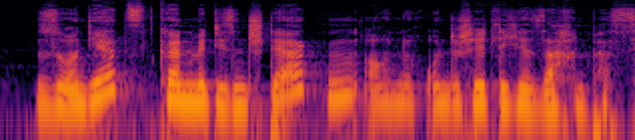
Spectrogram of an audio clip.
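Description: With vocal fry and lively intonation, a woman talks at a fairly high pitch. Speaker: solo podcaster. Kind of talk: casual monologue.

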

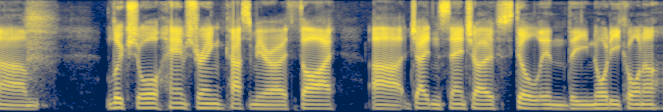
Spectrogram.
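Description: On a very clean recording with a silent background, a man with an Australian accent speaks at a moderate pace in a fairly low, monotone voice with flat intonation. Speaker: podcast co-host. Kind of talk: casual chat.

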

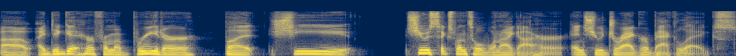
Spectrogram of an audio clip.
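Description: At a fairly slow pace, a man speaks with medium pitch and lively intonation. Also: quiet background. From Ohio, US Midwest. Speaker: creative manager and video producer. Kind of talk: casual interview chat.

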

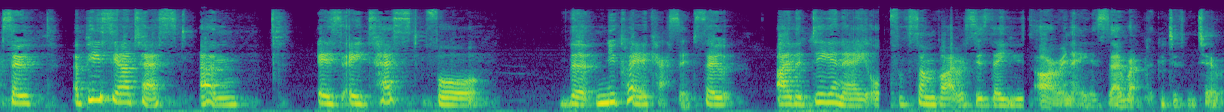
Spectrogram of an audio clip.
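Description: A woman speaks very slowly in a British accent, at medium pitch with ordinary pitch variation. Her loudness swings widely. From UK. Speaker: pathologist. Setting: video call.

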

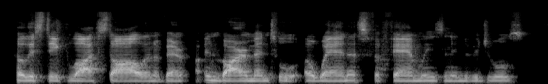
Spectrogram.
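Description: With an Australian accent, a man speaks in a very deep, low voice against a quiet background. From Australia, Southern Highlands NSW. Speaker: nature education director. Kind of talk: interview.

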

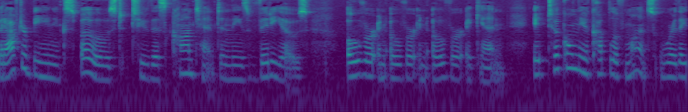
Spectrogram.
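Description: Noticeable background noise sits behind a woman speaking at a fairly slow pace in an American accent. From US South, Georgia. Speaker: AI ethics practitioner. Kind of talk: casual interview conversation.

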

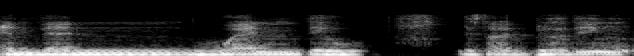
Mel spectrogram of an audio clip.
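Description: This man's voice sits at a medium pitch, somewhat breathy, with a dark, mellow tone. His intonation stays monotone and flat. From South Africa, Limpopo. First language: a South African language other than English. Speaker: property investor. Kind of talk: interview. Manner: halting, many fillers and repetitions.

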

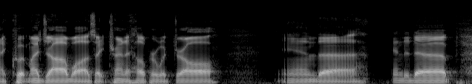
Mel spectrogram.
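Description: At a moderate pace, a man speaks with vocal fry on a very clean recording with a silent background. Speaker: former pro BMX rider in recovery, now works to help kids with addiction. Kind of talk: casual interview chat, telling his life story. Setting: studio.

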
